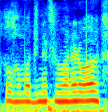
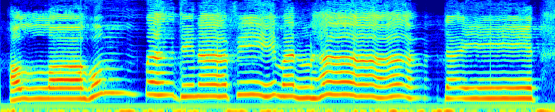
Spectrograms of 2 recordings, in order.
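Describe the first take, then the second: First: It is said fast and rushed. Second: It is said slowly and relaxed.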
